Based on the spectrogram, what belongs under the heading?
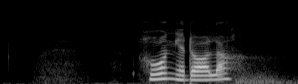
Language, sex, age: Swedish, female, 18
